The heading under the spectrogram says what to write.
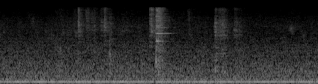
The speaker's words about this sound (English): So we need to fry this okra really good. Yeah. And start. So what are we're just frying down the okra? Yep. All right. Getting all the bitterness out.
